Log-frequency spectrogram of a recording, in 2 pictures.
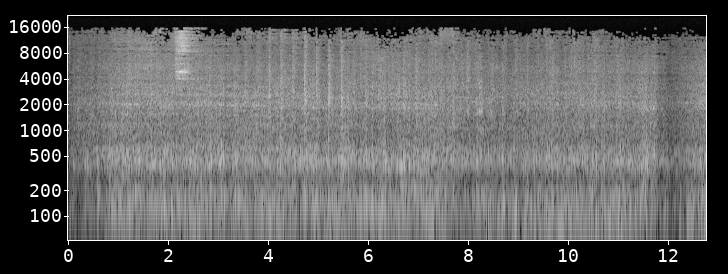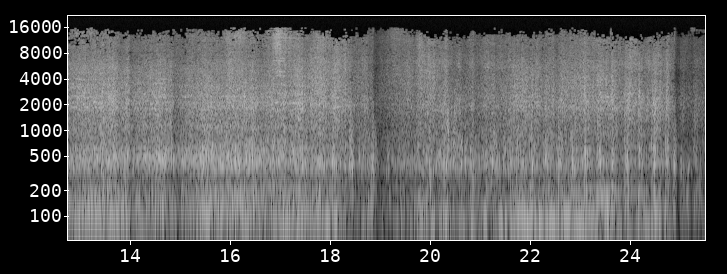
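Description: Freight train boxcars rolling past on steel rails: a steady, loud rattle of wheels and cars, dipping briefly twice, with a short high-pitched wheel squeal about two seconds in.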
